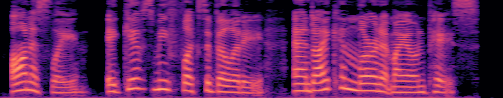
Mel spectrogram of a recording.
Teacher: That tiny pause after honestly adds rhythm and makes your speech sound more confident. Native speakers do this naturally, and it's a secret to sounding fluent. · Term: pausing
